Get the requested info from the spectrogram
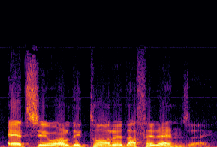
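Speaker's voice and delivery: hammy Italian accent on the name. Shown as a demonstration. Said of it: "Sorry, I have a bad Italian accent".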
